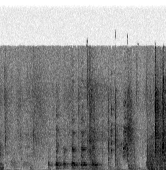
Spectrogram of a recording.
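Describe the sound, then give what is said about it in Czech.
Several chickens of a breeding flock cluck and murmur in their coop, a steady overlapping chatter of short, irregular calls with a slightly louder burst toward the end. “Teď tady jdeme do obýváku dalšího kmene.”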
